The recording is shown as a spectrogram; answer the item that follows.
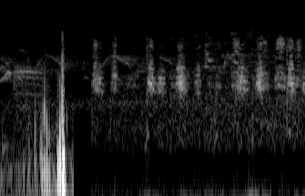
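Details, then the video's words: A domestic duck gives a fast run of short, nasal quacks, several per second, after a brief loud thump at the start. "Mengenal Unggas dan suaranya : ayam, bebek, angsa, puyuh, kalkun"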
